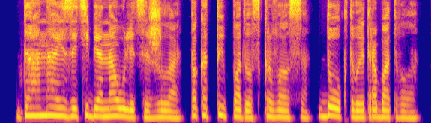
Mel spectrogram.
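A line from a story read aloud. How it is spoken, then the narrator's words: Growled. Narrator (Russian): прорычал я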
